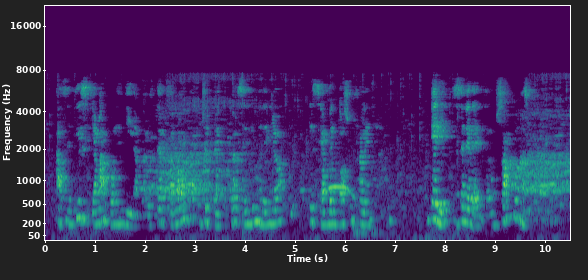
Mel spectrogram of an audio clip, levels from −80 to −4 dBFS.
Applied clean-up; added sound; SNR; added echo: classical method WPE with log-MMSE.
